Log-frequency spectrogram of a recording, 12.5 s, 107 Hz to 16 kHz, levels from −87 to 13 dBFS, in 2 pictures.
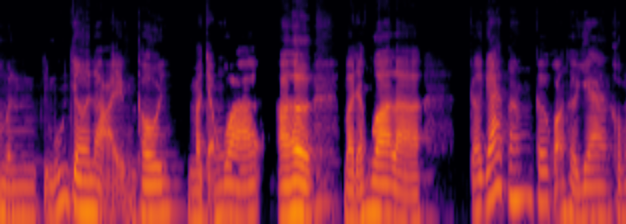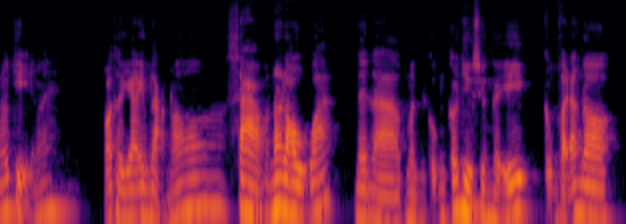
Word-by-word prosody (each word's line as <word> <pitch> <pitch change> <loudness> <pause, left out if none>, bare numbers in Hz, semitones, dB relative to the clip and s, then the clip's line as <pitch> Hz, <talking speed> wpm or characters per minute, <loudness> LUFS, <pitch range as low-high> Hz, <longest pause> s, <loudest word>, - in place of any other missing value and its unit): mình 125 -2 -4
chỉ 115 - -7
muốn 165 +8 -3
chơi 145 -5 +4
lại 135 - -1
thôi, 130 +1 +2 0.2
mà 115 -2 -2
chẳng 120 +4 -3
qua 130 - +5 0.4
á 130 - +4
ờ, 140 -1 +9 0.3
mà 115 -2 +2
chẳng 130 +5 +1
qua 135 -1 +8
là 105 -3 +2 0.5
cái 145 +2 -3
gap 210 +7 +2
á, 190 -1 -1
cái 175 -1 -3
khoảng 145 - -1
thời 120 -4 -3
gian 125 0 -3
không 130 -1 -9
nói 145 - -4
chuyện - - -5
ấy, 135 +4 -8 0.5
khoảng - - -4
thời 120 - -3
gian 120 0 -1
im 125 0 -3
lặng 120 +1 -5
nó 145 +6 -5 0.2
xa 140 -4 +2
quá, 135 - -11
nó 155 +2 +4
lâu 135 -5 +4
quá, 150 +6 -3 0.2
nên 120 -1 -5
là 100 -2 -2
mình 110 -1 -6
cũng 120 +2 -12
có 145 - -2
nhiều 140 -4 +4
suy 120 - -5
nghĩ, 135 +7 -1
cũng - - -9
phải - - 0
đắn 130 +2 -1
đo. 125 -2 -1
130 Hz, 235 wpm, -24 LUFS, 120-145 Hz, 0.5 s, ờ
